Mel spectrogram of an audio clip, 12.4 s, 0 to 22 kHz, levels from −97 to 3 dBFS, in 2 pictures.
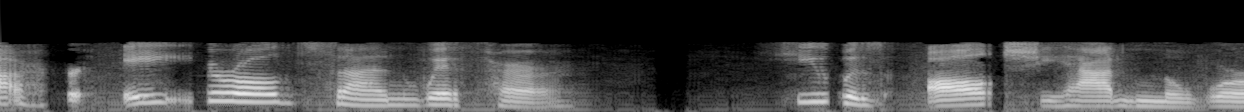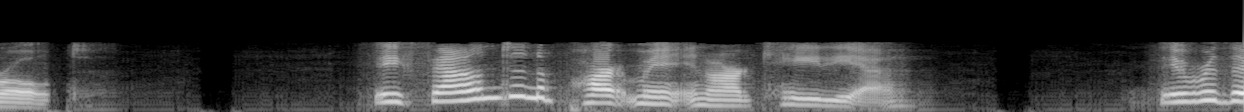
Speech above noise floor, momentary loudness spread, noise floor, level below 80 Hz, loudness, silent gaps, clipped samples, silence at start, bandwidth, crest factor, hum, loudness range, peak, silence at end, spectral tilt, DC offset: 47 dB; 12 LU; -64 dBFS; -54 dBFS; -18 LUFS; none; under 0.1%; 0 s; 5.4 kHz; 18 dB; none; 4 LU; 0 dBFS; 0 s; -6.5 dB/octave; under 0.1%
